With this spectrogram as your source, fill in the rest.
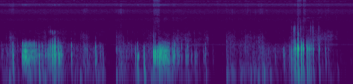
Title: Hungry stomach noises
